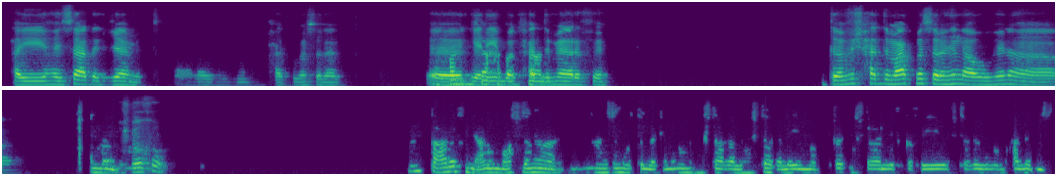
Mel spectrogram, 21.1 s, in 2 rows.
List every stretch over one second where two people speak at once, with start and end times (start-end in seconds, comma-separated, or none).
4.3-5.5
